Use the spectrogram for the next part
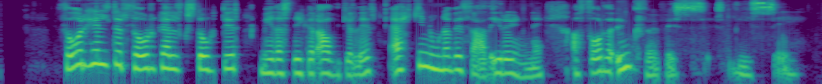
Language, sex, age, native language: Icelandic, female, 30-39, Icelandic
